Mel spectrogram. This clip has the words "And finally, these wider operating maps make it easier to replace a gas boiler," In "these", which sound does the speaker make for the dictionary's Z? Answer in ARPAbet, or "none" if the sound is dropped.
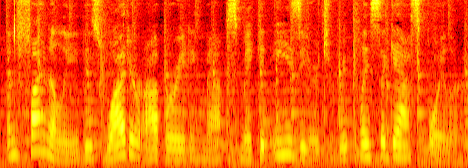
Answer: Z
